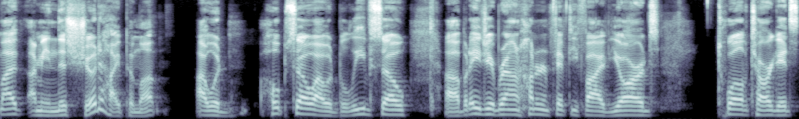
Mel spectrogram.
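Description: A man co-hosting a football podcast with a relaxed, measured delivery. He often restarts his sentences as he talks. His mid-pitched voice sounds dry and close, with no room echo. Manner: laid-back, measured, with frequent restarts. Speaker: podcast co-host. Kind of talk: casual sports podcast chat.

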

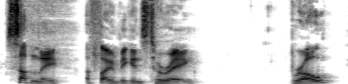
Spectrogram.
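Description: A man telling a mocking comic story in the second person, with deadpan delivery. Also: on the high side, fast. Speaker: podcast storyteller.

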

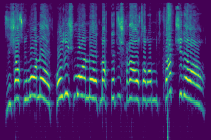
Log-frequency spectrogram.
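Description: A woman's voice: extremely high pitch, normal speed, pitched above the performer's own voice. A woman voicing a rude, quarrelsome teenage girl who talks in brash street slang in a comic fairy tale parody. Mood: mouthy.

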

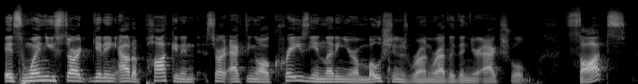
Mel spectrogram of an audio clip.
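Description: Man, mid-pitched voice, casual chat, blunt, swears a lot, gets worked up. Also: brisk. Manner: blunt, heavy swearing, animated rants.

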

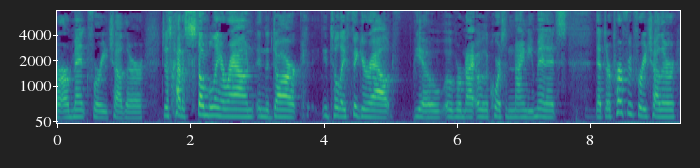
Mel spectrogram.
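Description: A woman co-hosting a casual podcast chat, rambling through her points with many restarts. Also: mid-range voice. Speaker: podcast co-host.

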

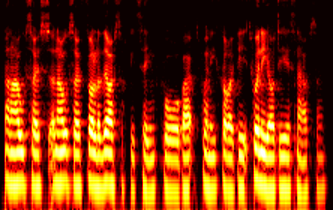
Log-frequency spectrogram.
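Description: A man's voice: mid-range voice, little pitch movement, fast. A man with an English accent, hosting a film podcast and chatting casually with a guest over an online call. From England. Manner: chatty, self-deprecating, with restarts. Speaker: podcast host. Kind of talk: casual interview chat. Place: home, late at night.

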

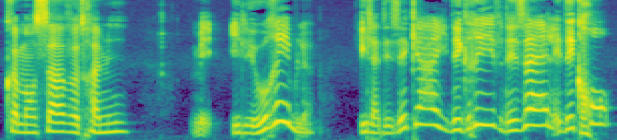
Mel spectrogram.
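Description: A woman's voice: mid-range voice, expressive, normal speed, a little mellow, close to an everyday voice. A woman voicing a pompous young male knight who protests emphatically and stammers when thrown. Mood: flustered insistent.

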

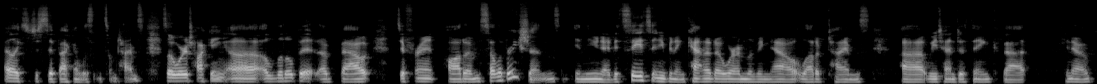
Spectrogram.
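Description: Fast-talking gravelly podcast host. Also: male voice, mid-range voice, fairly even intonation. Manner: chatty, with many fillers. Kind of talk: casual podcast chat.

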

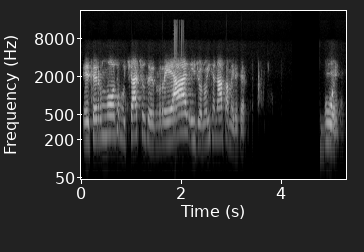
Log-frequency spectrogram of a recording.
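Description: A woman's voice: mid-range voice, moderate pace. Earnest woman testifying over a tinny line. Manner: earnest, conversational, repeats phrases for emphasis. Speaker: church speaker giving testimony. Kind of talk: testimony talk. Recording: tinny phone-line sound.

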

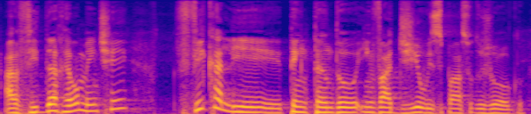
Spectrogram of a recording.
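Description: A man's voice: mid-range voice, unhurried, a little mellow. A man with a Brazilian accent co-hosting a podcast, explaining ideas thoughtfully with frequent restarts. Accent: Brazilian Portuguese. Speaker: podcast co-host. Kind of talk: casual discussion. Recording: long reverb.

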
